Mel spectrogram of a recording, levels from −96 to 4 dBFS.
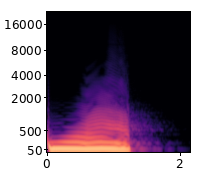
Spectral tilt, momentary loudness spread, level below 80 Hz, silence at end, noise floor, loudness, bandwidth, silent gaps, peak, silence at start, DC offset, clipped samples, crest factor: -13.5 dB/octave; 8 LU; -14 dBFS; 0.9 s; -71 dBFS; -15 LUFS; 1.4 kHz; none; -8 dBFS; 0 s; under 0.1%; under 0.1%; 6 dB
